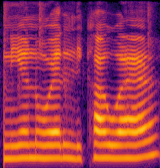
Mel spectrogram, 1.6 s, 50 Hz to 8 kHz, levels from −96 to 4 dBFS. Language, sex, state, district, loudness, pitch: Hindi, female, Jharkhand, Deoghar, -14 LUFS, 230 Hz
